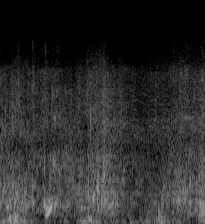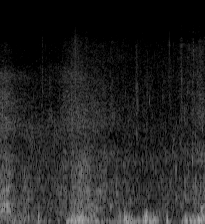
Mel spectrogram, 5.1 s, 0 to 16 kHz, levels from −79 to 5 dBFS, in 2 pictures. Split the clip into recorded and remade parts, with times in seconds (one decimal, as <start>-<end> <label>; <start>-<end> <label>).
0.0-0.8 recorded; 0.8-3.9 remade; 3.9-5.1 recorded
